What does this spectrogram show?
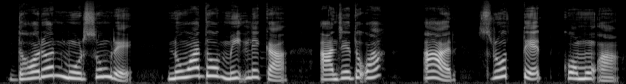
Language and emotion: Santali, neutral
